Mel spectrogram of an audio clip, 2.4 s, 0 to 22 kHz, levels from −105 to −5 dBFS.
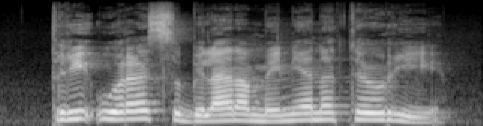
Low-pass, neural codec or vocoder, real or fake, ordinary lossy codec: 19.8 kHz; none; real; none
